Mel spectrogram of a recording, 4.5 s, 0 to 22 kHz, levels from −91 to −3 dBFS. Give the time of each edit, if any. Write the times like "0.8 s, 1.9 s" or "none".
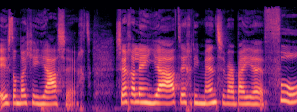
none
